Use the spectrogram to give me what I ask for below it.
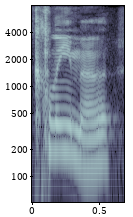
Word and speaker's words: Klima: So it's pronounced Klima.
